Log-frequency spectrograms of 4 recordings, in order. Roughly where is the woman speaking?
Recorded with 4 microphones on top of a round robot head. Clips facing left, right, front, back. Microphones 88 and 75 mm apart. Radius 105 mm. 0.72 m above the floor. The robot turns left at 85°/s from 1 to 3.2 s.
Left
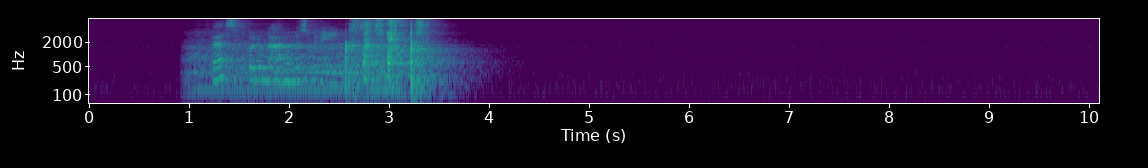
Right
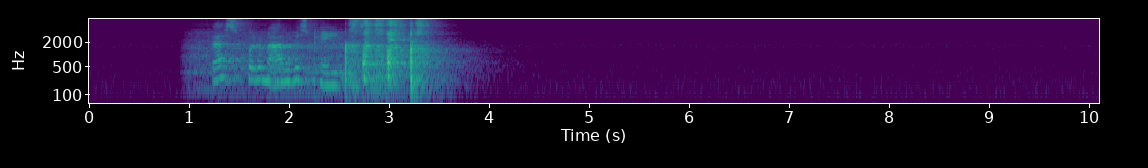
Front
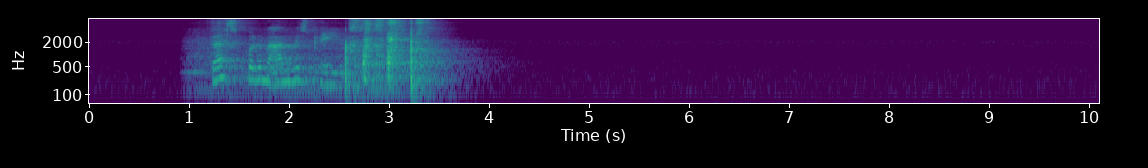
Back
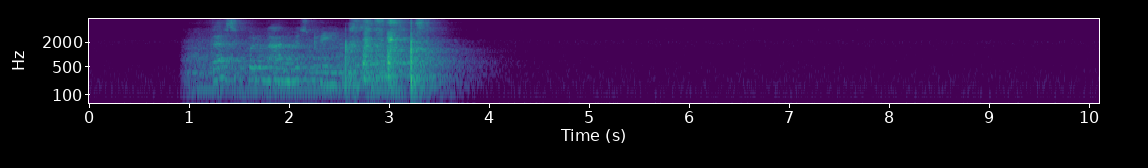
Ahead.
